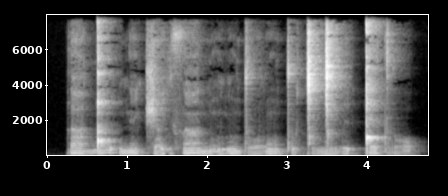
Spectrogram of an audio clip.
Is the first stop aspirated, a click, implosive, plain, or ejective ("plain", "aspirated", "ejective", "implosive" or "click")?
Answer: click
